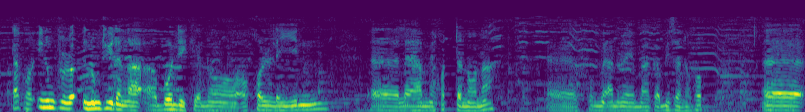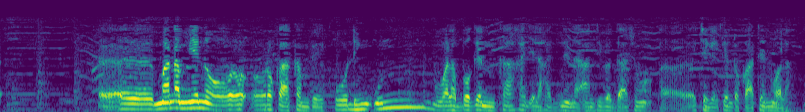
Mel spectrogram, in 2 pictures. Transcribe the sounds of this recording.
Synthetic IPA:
dakɔɾinumtuinumtujidaŋɡa̰bondikenɔxɔlːejin | lajamexɔtːanɔna | fumɛanɔnamakaɓis̬anɔfɔp̚ | manamjɛnɔɾɔkakampekʰoɗiŋunwalaboɡenkaxaɟilaxad͡ʒnɛnaa̰ntifeɡasɔ̰̃t͡ʃeɡelkɛntɔka̰tɛnwa̰la̰

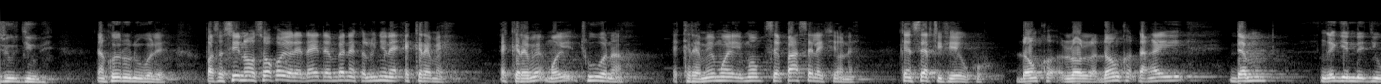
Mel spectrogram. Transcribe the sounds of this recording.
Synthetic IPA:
s̬uɾɟibi | daŋkoiɾonuwolḛpas̬osinosokojoɾedajidembenekaluɲuneʔekɾeme | ekɾememojḭtʰuwona̰ | ekɾememojimosepaseleksio̰ne | kenseɾtifieukodoŋklolːadoŋkdaŋɡajidem | ŋɡaɟendeɟi

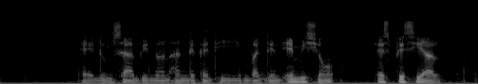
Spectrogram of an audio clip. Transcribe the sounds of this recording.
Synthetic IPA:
ʔɛdumsabinɔnhandɛkadi | mbaɗːɛnemisjɔ̃ | ɛspesial

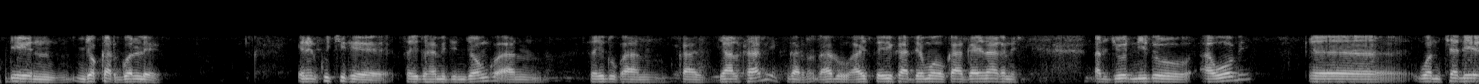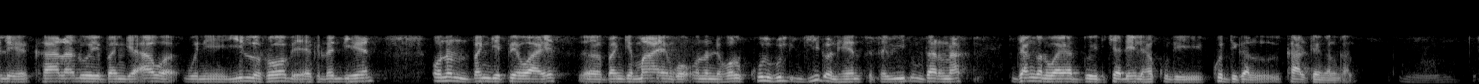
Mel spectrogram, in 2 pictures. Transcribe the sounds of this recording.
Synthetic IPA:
dɛnɲd͡ʒɔkːatɡɔlːɛ | ʔɛnɛnkut͡ʃːitɛsajduhamidind͡ʒɔŋɡɔ̰a̰nsajdukɔankad͡ʒaltaɓiŋɡaɾɗaɗɔ̰hajstawikadɛmɔɔkaɡajnakanɛ | ʔand͡ʒodiniɗɔawoɓɛ | wɔnt͡ʃaɗɛlɛkʰaːlaɗɔjɛbaŋɡɛʔawa̰wonḭjilːɔɾɔːɓɛ̰ɛkadandihɛnʔɔnɔnbaŋɡɛpɛwajɛsbaŋɡɛmajɛŋɡɔ̰ʔɔnɔnːɛɦɔlkulhulɗiɲd͡ʒiɗɔnhɛnsɛtawiːɗumdaɾnak | d͡ʒaŋɡanwajaddojdit͡ʃaɗɛlɛhakːundḭkodːiɡalkaːltɛŋɡalŋɡa̰l

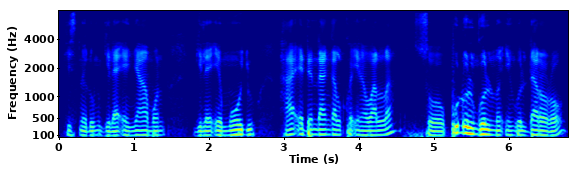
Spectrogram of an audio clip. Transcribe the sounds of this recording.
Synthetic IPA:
hisnaɗumɡilajʔɛɲaːmɔn | ɡilajʔɛmoːʄu | haʔɛdɛndaŋɡalkɔʔḭnawalːasɔpuɗɔlŋɡɔlnɔʔiŋɡɔldaɾɔɾɔ

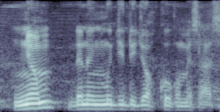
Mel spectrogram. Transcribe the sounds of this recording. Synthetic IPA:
ɲɔmdɐnɐɲmuɟidiɟɔxkoːkumɛsa̰ːs

